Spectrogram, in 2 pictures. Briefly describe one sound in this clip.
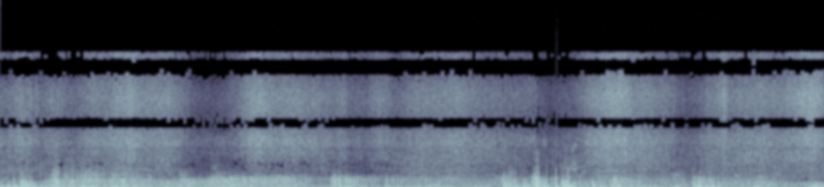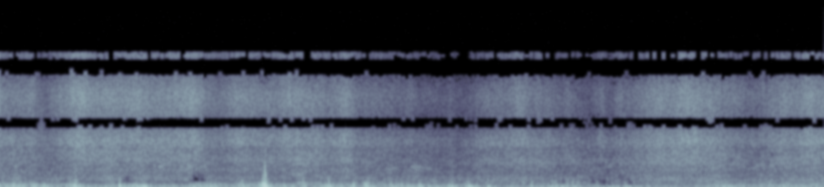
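Water splashes and churns against a moving boat.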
